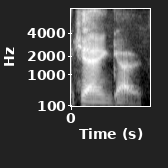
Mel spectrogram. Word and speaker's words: Django: Well, it's like the it's like the D in Django. silent.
